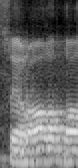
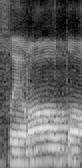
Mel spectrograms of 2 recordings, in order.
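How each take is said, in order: The two takes are said the same way.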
